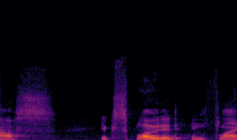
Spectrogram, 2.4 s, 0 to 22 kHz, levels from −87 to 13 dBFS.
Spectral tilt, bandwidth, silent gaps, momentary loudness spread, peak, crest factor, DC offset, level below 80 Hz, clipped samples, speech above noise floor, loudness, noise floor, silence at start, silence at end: -6.5 dB/octave; 12.5 kHz; none; 21 LU; -14 dBFS; 20 dB; under 0.1%; -82 dBFS; under 0.1%; 39 dB; -31 LUFS; -72 dBFS; 0 s; 0 s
